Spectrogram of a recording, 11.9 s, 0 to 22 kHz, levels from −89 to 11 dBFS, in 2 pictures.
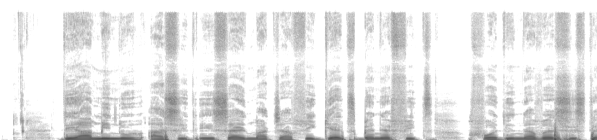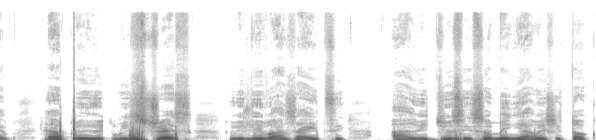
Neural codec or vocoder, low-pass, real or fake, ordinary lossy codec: none; none; real; none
